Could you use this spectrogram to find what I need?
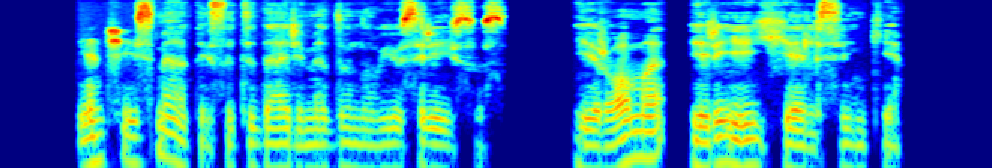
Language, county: Lithuanian, Šiauliai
